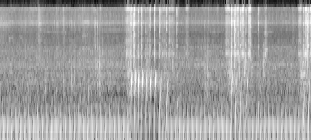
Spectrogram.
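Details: Grand motorcycle with the exhaust removed, after fixing carburetor spit-back: steady single-cylinder idle, then two crisp throttle blips that rise cleanly without popping; power and sound back to normal.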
